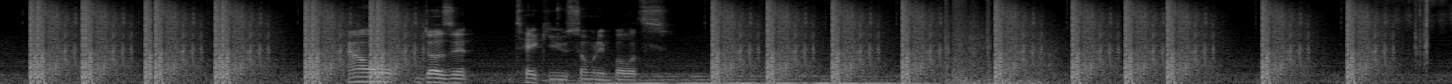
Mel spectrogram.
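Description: Rifle shots crack in quick succession.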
